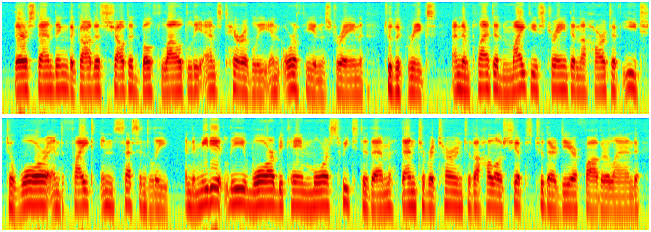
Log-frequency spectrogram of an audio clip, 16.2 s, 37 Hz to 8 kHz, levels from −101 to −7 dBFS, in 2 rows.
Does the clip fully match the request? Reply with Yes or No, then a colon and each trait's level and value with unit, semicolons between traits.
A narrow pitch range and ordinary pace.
Yes: narrow, 2.2 semitones; average, 180 wpm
